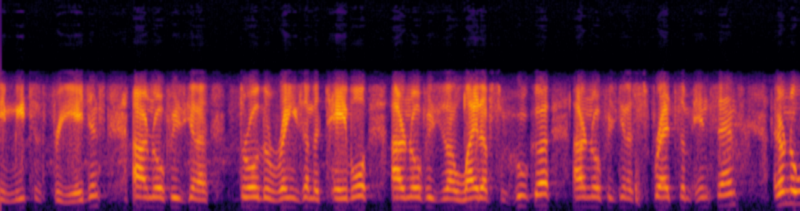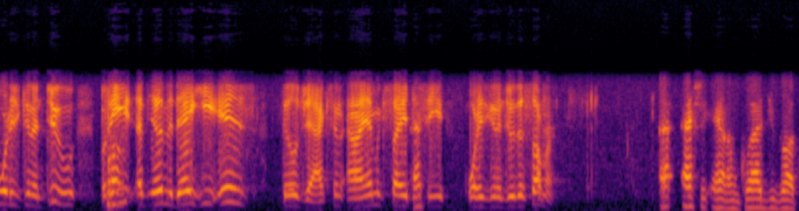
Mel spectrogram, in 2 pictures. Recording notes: Tonight we take your phone calls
